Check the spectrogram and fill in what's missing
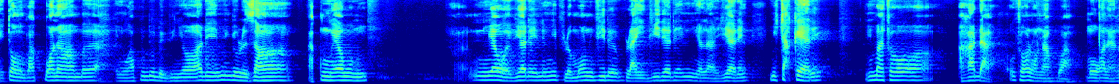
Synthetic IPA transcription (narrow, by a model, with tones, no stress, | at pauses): mĩ˨t̪ɔ˦mɔ̃˨va˨˦k͡pɔ˦nã˦mã˦mbe˦˨ɲũ˨wa˨ku˦d̪o˦ɖe˨vi˨ɲɔ̃˨˦wa˨ɖe˦mĩ˦d͡ʒo˦le˨zã˦a̰˨kũ˦nẽ˦a˦wo˦nũ˦˨ | nũ˦mĩ˦a˦wɔ˨e˨vi˦a˨ɖe˦ne˦mĩ˦ɸle˨mɔ̃˦nũ˦vi˦ɖe˦bla˨jĩ˨vi˦ɖe˦ɖe˦mĩ˦ɲẽ˨lã˨vi˦a˨ɖe˦mĩ˦t͡ʃa˦ke˦a˨ɖe˦ | mĩ˦mã˦t͡ʃɔ˦ | a̰˨ɦa˦ɖa̰˨wo̰˦t͡ʃɔ˦lɔ̃˨nã˨k͡pɔ˨a̰˨mẽ˨wɔ˦nã˨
